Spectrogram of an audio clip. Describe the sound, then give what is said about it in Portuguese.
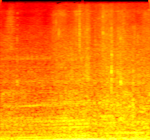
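A Chevette car engine rumbles with a steady low drone that swells slightly in the middle, as if the vehicle is passing or accelerating gently. No voices. “Agora tem um Chevette com massa.”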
